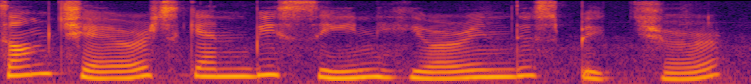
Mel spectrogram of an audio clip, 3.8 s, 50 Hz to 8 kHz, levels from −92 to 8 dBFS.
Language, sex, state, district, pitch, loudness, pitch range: English, female, Assam, Kamrup Metropolitan, 225 Hz, -16 LUFS, 195-260 Hz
